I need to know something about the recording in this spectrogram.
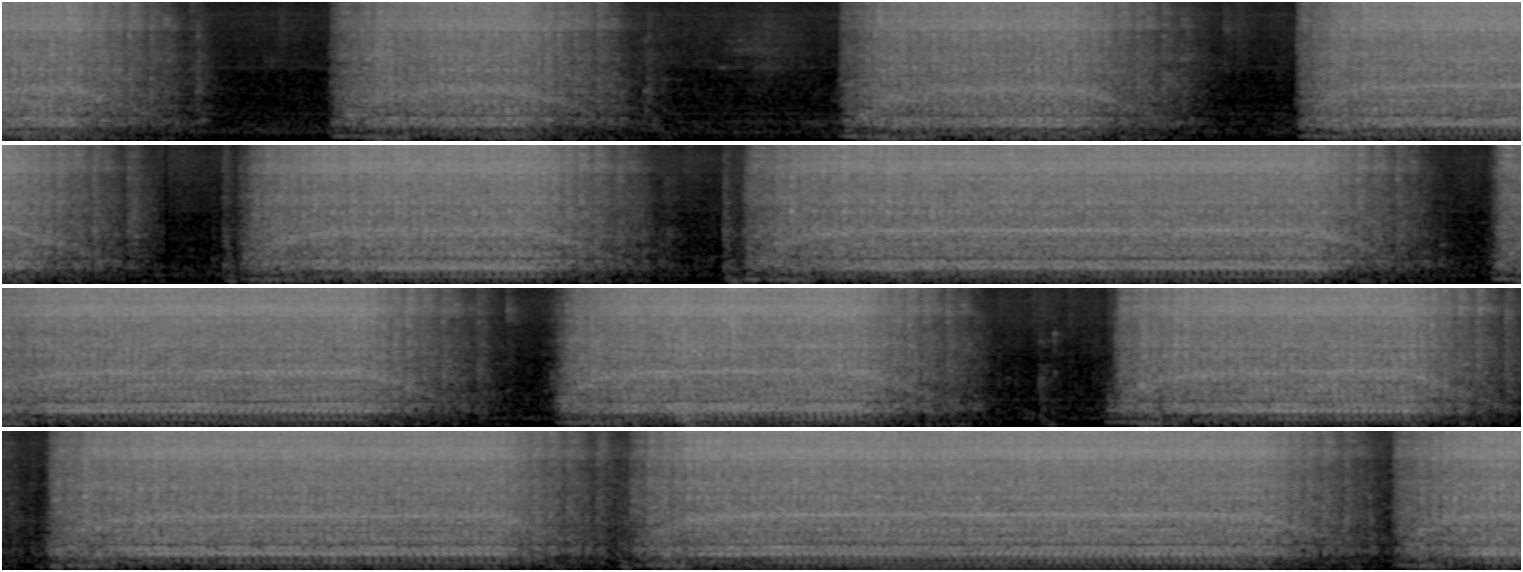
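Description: Baby Lock Imagine serger (overlocker) stitching in about a dozen short runs, each one to three seconds long with a brief stop between. Each run spins up quickly and slows to a halt, the stop-start rhythm of stitching elastic to stretchy knit a little at a time.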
